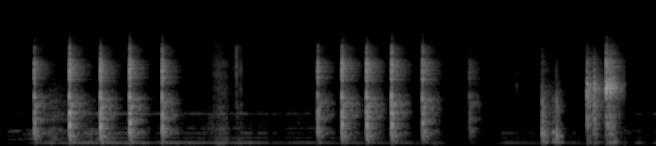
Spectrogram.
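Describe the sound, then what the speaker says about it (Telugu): A knife chops half an avocado into small pieces on a board, giving crisp, evenly spaced taps in quick bursts of four to six strokes with short pauses between them, close and clear with no talking. "దీనికోసం హాఫ్ అవకాడోని చిన్న ముక్కలుగా కట్ చేసుకోవాలి."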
